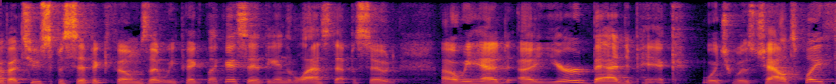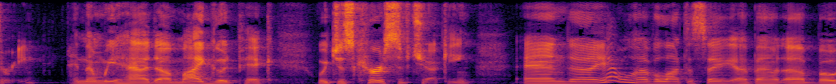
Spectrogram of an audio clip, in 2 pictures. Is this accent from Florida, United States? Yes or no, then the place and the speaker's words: yes; Tampa Bay area, Florida, United States; born or raised there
